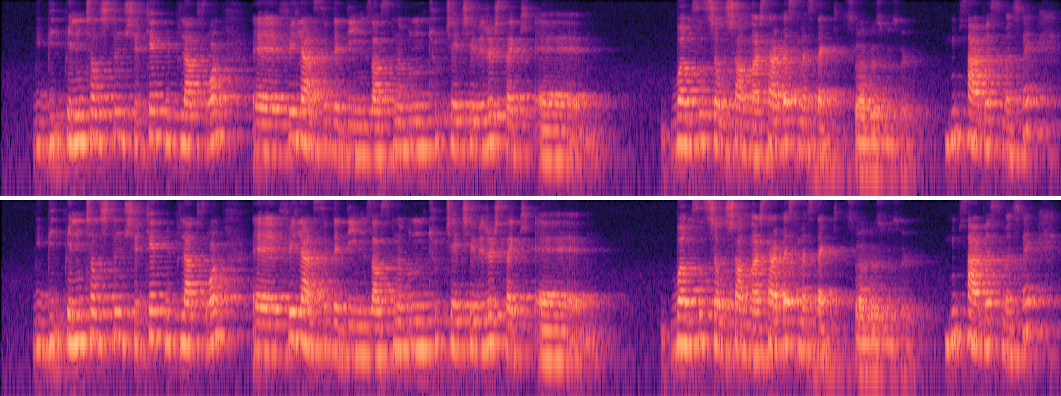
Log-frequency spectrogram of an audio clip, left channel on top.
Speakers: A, on the right; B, on the left.
A: bi- bi- benim çalıştığım şirket bir platform E, freelancer dediğimiz aslında bunu Türkçe'ye çevirirsek e, bağımsız çalışanlar serbest meslek
B: Hı hı. Serbest meslek.
A: Hı hı, Serbest meslek.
